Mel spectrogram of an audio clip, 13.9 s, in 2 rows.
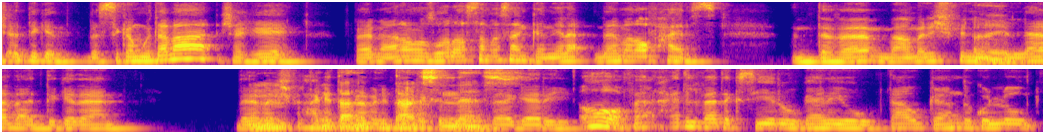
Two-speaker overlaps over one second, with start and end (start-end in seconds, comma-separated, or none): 8.6-10.5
